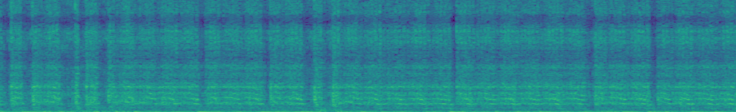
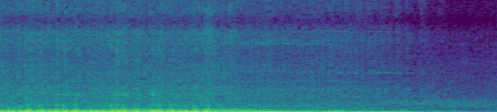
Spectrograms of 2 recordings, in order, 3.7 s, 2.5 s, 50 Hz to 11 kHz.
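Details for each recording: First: 1959 Reliant Regal Mk5/Mk6 three-wheeler, first start attempt after 20+ years unrun, two-stroke fuel in carb; steady cranking about three turns a second, splutters but never runs; carburetor flooding from stuck float. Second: 1959 Reliant Regal Mk5 three-wheeler, first run in 20+ years, on full choke, good oil pressure and heavy smoke: deep lumpy low rumble running briefly then fading; runs on choke normally.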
